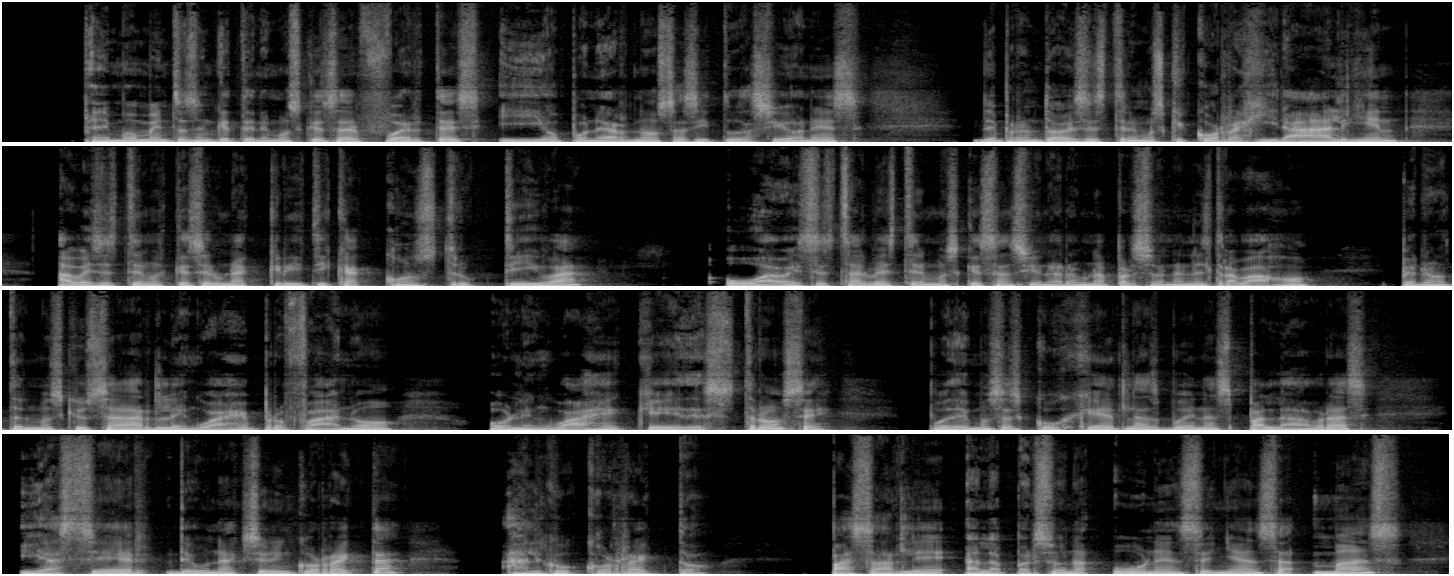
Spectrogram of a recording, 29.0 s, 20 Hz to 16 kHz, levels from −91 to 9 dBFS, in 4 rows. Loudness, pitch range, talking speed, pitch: -23 LUFS, 105-135 Hz, 155 wpm, 120 Hz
